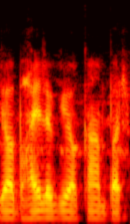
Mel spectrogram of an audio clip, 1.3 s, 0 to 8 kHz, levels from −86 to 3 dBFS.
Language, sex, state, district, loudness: Garhwali, male, Uttarakhand, Tehri Garhwal, -23 LUFS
